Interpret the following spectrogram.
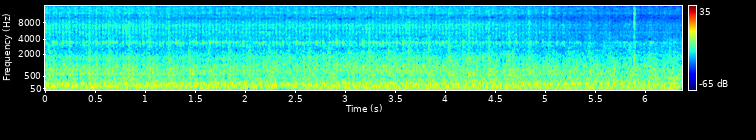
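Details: DD15 diesel, overhauled and run 110k since, idling steadily and heavily with a loose, uneven knock of roughly two a second; the cause is unclear and it also makes a static noise when accelerating.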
